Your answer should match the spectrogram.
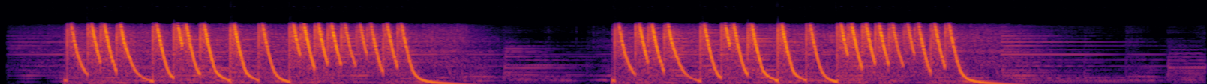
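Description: Hip-hop beat intro: two runs of rapid, steeply falling synthesizer zaps, the last zap of each run dropping lowest into a deep tone. Quieter held keyboard notes follow near the end.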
